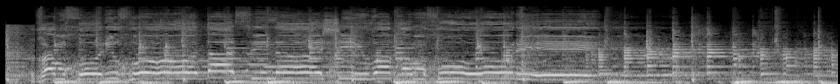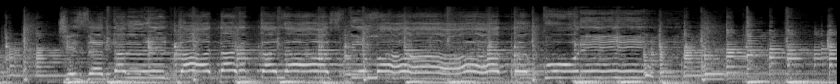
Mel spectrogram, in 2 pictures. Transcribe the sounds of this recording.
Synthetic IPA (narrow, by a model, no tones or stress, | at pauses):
ɣɐmxoɾixod̪aːsinaʃiwaɣɐmxoɾi | t͡ʃezɐd̪ɐlt̪ad̪aɾt̪anast̪ima | t̪akuɾi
